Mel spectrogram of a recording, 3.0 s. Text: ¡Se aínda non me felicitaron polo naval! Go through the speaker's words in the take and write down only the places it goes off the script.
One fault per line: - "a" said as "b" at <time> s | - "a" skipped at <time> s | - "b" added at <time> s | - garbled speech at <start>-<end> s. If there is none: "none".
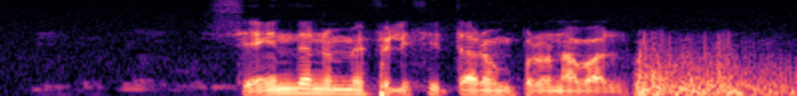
none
